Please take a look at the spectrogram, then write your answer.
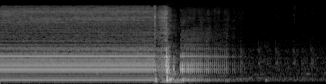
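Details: Microlab powered speaker with a loud, steady, buzzy mains hum that cuts off with a thump after about 1.5 seconds. Two power-supply filter capacitors need replacing.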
